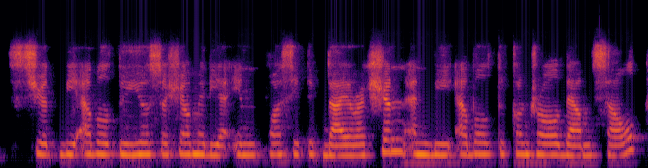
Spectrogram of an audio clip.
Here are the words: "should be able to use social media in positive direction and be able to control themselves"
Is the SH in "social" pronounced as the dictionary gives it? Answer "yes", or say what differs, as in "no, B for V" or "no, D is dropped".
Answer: yes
